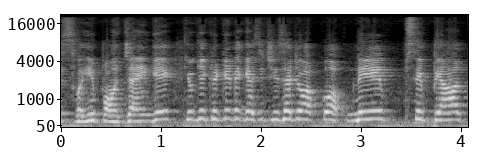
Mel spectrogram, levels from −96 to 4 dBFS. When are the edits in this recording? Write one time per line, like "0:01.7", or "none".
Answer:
0:01.2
